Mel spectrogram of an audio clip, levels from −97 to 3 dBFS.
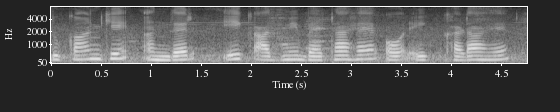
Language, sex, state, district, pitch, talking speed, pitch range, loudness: Hindi, female, Gujarat, Valsad, 210 Hz, 140 wpm, 195-225 Hz, -16 LUFS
